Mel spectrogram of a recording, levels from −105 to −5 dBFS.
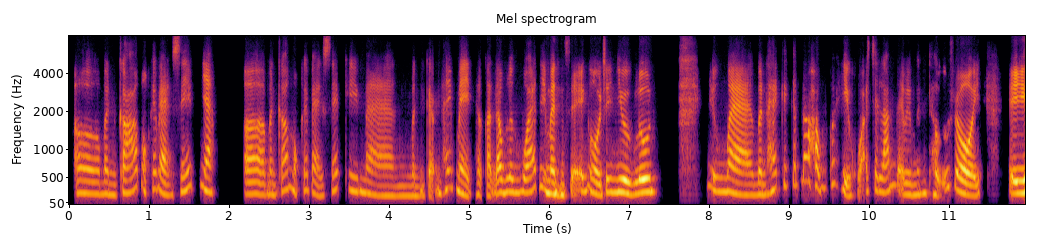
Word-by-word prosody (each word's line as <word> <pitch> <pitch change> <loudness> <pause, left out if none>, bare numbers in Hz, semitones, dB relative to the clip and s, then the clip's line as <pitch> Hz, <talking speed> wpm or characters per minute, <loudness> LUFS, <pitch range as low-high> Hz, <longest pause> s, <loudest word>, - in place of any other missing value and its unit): Ờ, 215 -1 -1
mình 200 -3 -4
có 225 +10 0
một - - -4
cái 295 - -8
bàn 215 -8 -1
xếp 255 - -4
nha, 260 -8 +1 0.4
ờ, 205 -1 +1
mình 200 -1 -6
có 260 +7 -4
một 290 -1 -5
cái 275 - -10
bàn 215 -9 -7
xếp, 265 +11 -8
khi 260 -3 -5
mà 185 -7 -4 0.2
mình 175 -1 -6
cảm 225 - -5
thấy 300 +6 -6
mệt 215 -7 +1
hoặc 200 - -6
là - - 0
đau 225 +2 +2
lưng 235 0 0
quá 235 +1 +2
thì 335 - -4
mình 205 -3 +5
sẽ 280 +7 -2
ngồi 205 -6 +2
trên 235 +4 -1
giường 225 -4 +6
luôn. 235 +2 +10 0.7
Nhưng 260 -8 -4
mà 200 -6 +3
mình 200 0 -1
thấy 260 +8 -2
cái 350 - -11
cách 355 - -11
đó 435 - -2
hông 320 -3 0
có 385 - -10
hiệu - - -1
quả - - -4
cho 270 - -6
lắm, 240 +3 -1
tại - - -2
vì 195 - -2
mình 200 +3 -4
thử 195 +9 -4
rồi, 200 - +7 0.4
thì 220 +1 +9
225 Hz, 260 wpm, -22 LUFS, 200-260 Hz, 0.7 s, luôn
